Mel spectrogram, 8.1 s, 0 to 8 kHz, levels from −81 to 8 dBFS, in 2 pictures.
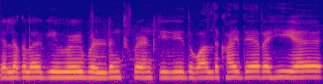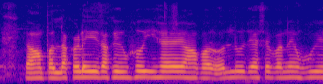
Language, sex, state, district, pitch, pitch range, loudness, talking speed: Hindi, male, Uttar Pradesh, Deoria, 160 Hz, 155-165 Hz, -20 LUFS, 190 wpm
